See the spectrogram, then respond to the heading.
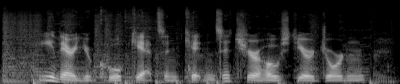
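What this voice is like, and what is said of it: Put-on Wisconsin accent. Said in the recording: “I got to get rid of that Wisconsin accent. I've been channeling it”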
